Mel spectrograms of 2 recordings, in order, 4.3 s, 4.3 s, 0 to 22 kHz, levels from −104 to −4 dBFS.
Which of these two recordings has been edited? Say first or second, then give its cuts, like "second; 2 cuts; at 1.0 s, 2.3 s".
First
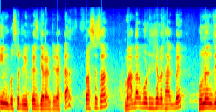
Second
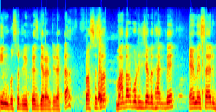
second; 1 cut; at 2.2 s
